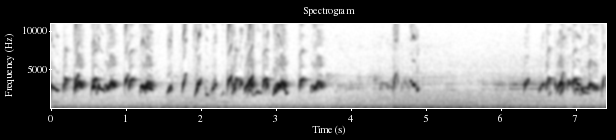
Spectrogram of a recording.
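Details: Female red-whiskered bulbul calling to excite males into song: long rapid bursts of chirping, warbled notes, a short quieter gap, then another burst, with steady low hum underneath.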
